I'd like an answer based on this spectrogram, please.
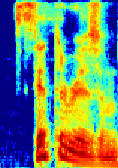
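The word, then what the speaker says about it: psithurism: With a silent P. It's like pithther. If you were to say it phonetically with a P, but it's sytherism.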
